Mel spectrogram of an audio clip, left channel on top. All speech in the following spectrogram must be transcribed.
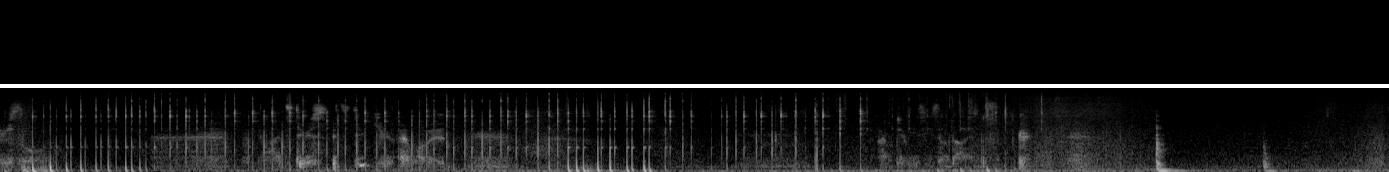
soul. It's too cute. I love it. I'm too easy sometimes. Okay.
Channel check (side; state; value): left; silent; digital silence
